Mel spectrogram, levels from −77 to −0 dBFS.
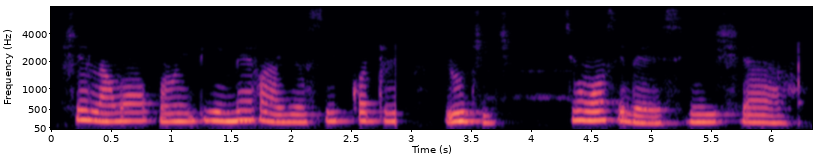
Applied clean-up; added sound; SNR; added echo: none; none; none; none.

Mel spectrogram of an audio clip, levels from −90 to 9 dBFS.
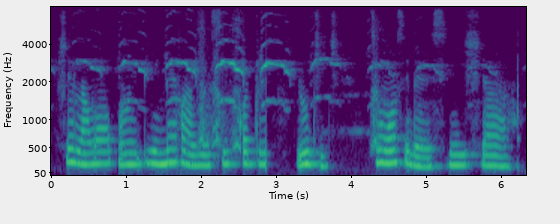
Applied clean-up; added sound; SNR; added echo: none; Bird + Bark; 15 dB; none.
